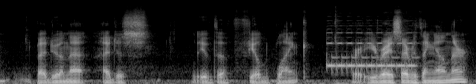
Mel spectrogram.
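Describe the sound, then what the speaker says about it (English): A mobile phone ringtone chimes in the last second and a half, a steady melodic ring sitting under a man's continuous speech. "And that's my phone, but okay."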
